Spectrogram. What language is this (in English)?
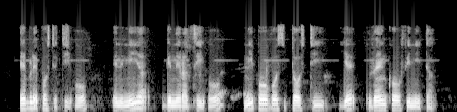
Esperanto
